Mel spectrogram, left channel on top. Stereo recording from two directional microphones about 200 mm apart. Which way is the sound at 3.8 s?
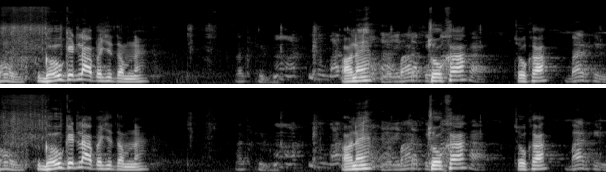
65° right (ahead or behind).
